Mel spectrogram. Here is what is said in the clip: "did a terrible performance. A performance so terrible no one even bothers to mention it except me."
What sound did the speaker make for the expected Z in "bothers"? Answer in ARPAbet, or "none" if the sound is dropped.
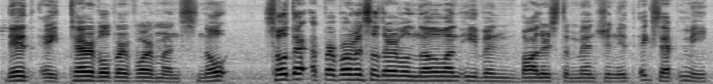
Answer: S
